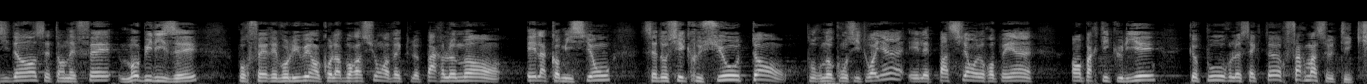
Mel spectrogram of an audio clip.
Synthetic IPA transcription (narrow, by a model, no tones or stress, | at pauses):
zid̪ɑ̃sɛt̪ɑ̃nefɛmɔbilizepuʁfɛʁevɔlyeɑ̃kɔlabɔʁasjɔ̃avɛkləpaʁləmɑ̃ | elakɔmisjɔ̃sɛd̪ɔsjekχysjot̪ɑ̃puʁnokɔ̃sit̪wajɛ̃elɛpasjɑ̃øʁɔpeɛ̃ | ɑ̃paʁt̪ikʲyljekəpuʁləsɛk̚t̪œːʁfaʁmasøt̪ik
